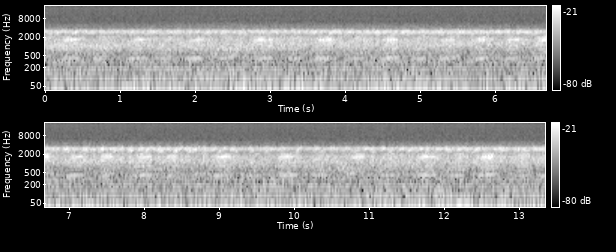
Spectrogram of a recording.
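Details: Pre-dawn frog chorus near Deokso IC on a Korean expressway during the rainy season, light fog, sparse traffic; countless frogs, or a few overlapping, give rhythmic pulsed croaks about once a second in layered rows, unbroken throughout.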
